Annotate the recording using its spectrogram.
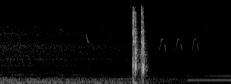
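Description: Outro sound effects: a fading music tail, then a sharp double click like a mouse button about two-thirds of the way in, followed by three short quick chirps.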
